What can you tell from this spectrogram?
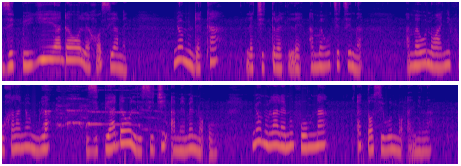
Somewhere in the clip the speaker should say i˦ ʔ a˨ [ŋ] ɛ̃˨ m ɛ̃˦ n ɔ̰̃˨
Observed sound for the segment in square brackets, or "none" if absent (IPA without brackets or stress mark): m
